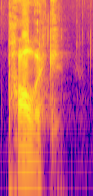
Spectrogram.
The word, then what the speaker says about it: Pollock: How do you say his name? – Pollock? – Pollock. Like the fish.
